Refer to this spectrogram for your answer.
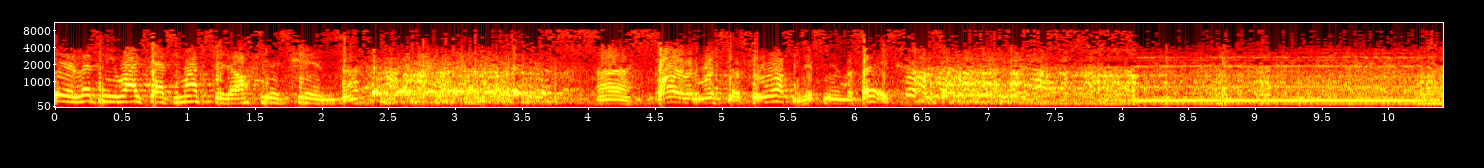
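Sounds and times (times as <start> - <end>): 
speech: 0.0 - 8.6
laughter: 2.2 - 4.4, 5.9 - 8.1
car engine droning while driving: 6.9 - 10.3.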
